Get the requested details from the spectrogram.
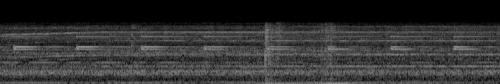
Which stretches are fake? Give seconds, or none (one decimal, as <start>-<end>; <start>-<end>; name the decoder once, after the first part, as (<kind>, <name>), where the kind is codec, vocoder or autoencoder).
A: none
